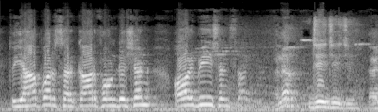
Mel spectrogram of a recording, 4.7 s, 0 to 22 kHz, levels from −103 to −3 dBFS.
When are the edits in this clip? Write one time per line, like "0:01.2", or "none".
0:02.9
